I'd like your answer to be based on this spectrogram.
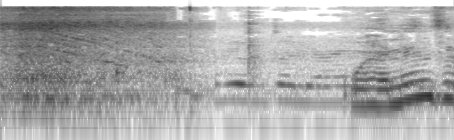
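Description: An electric mixer whirs loudly for about a second as it beats chocolate cake batter, then stops, and a person starts talking.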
